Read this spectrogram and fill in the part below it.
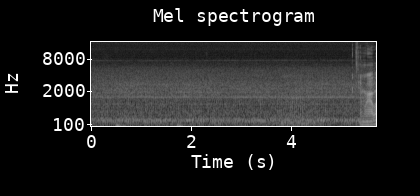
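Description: An OH-58D Kiowa Warrior helicopter loaded with four Hellfire missiles lifts off in the DCS flight simulator, giving a steady, dense turbine and rotor roar that swells louder at the very end.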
